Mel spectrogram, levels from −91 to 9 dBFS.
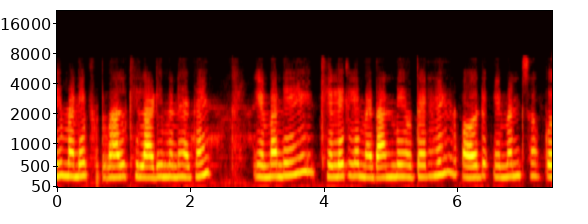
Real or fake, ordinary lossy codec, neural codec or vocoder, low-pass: fake; none; codec, 24 kHz, 1 kbps, SNAC; 7.2 kHz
